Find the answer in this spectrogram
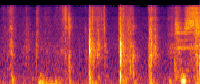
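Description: A tarot deck being shuffled by hand: a quick run of soft card clicks, about three a second.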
